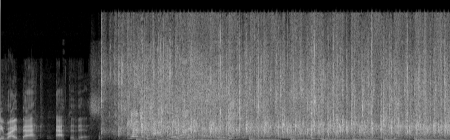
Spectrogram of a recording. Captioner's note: applause; upbeat music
